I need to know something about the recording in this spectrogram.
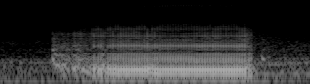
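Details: Loud snoring from a pug dozing beneath a hanger rack, a single coarse, vibrating breath of around two seconds that swells and then stops.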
